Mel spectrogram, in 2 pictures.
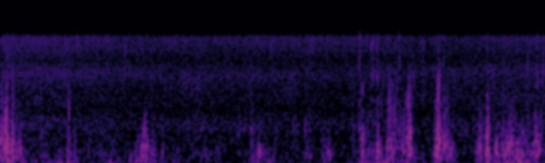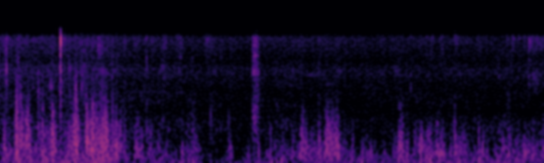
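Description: Footsteps going down wooden porch steps and then along a concrete sidewalk, as irregular knocks and scuffs, with wind rumbling on the microphone.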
